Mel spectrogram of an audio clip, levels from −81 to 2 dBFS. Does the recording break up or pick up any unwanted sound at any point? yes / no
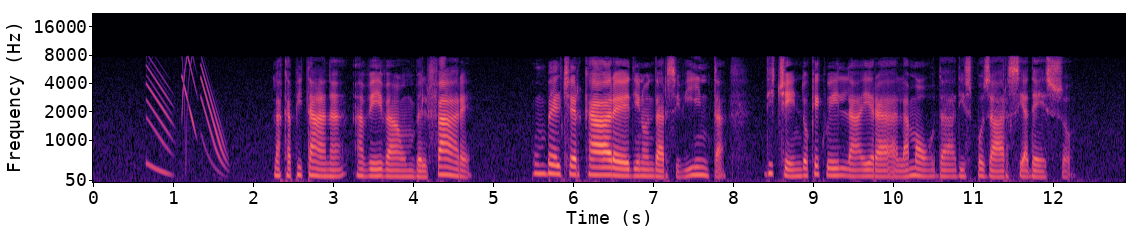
yes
